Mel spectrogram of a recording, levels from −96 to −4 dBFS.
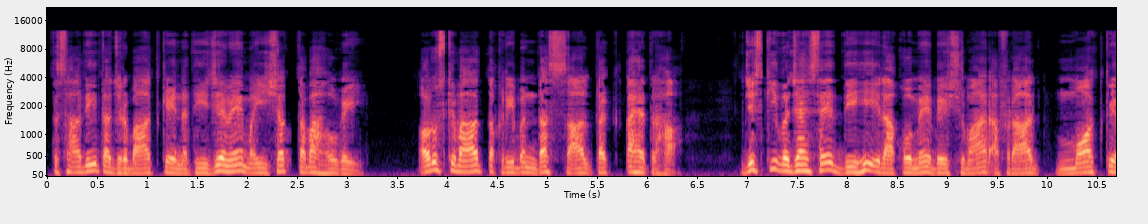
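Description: Throughout the speech, the treble sounds gritty and metallic, with s sounds lisping and nothing above 12.3 kHz. This is likely HE-AAC compression, consistent with a bitrate around 16 kbps, rebuilding the top band by copying lower bands upward. At 0.50–0.54 s, just before "تجربات کے", at 1.09 s, at 1.40–1.46 s, between "تجربات کے" and "میں معیشت تباہ ہو", and at 2.49 s, before "تباہ ہو گئی", a brief hiss smears into the onsets. This is pre-echo: block-wide quantisation noise leaks ahead of each attack for 12 to 56 ms.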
